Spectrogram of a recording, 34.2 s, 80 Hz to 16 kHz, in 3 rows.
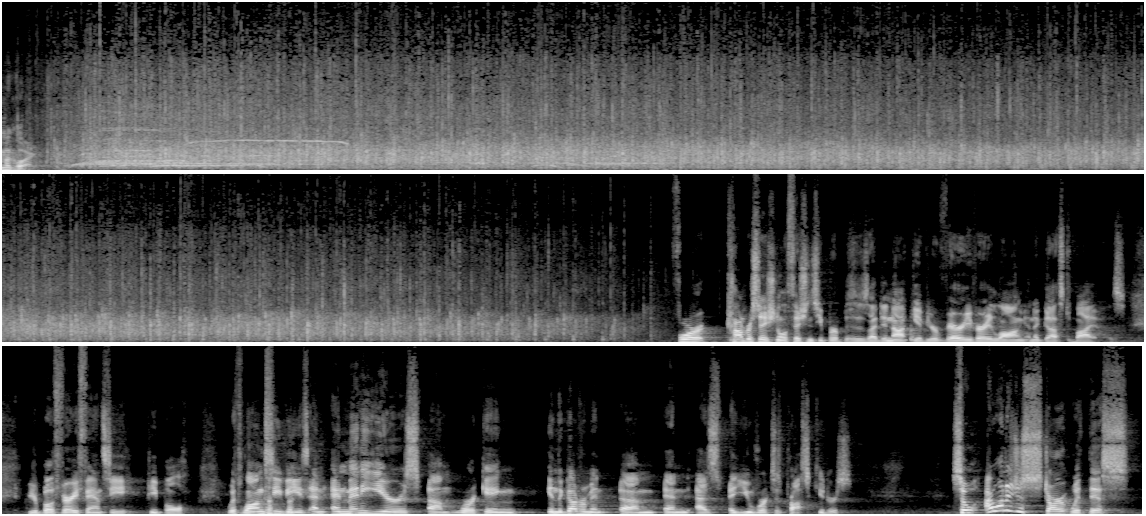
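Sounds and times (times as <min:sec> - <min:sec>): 
speech: 0:00.0 - 0:00.4, 0:18.2 - 0:31.4, 0:32.4 - 0:34.2
large audience applauding: 0:00.0 - 0:18.1
faint voices and whoops: 0:00.6 - 0:03.6, 0:04.6 - 0:06.8.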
